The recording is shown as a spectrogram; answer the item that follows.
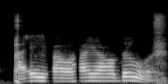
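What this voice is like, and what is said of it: Southern drawl. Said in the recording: “my Southern drawl tends to come back”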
